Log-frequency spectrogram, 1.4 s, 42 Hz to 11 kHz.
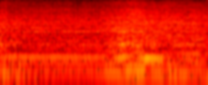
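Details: Honda Wave S110 scooter: engine revs stay high and sag only slowly after the throttle is released, a hanging high idle. The finding is an intake air leak.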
